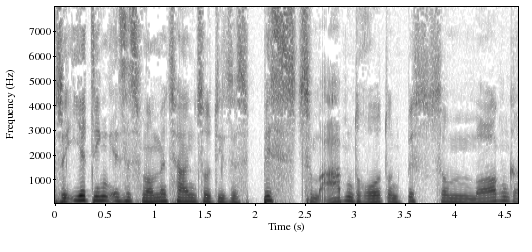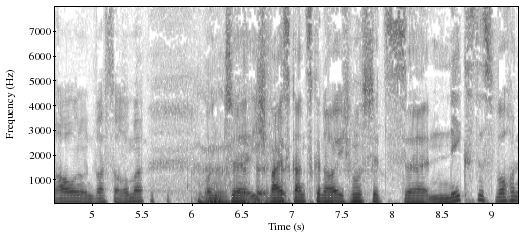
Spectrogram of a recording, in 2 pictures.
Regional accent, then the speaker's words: Bingen, Rhineland-Palatinate, Germany; German is a second language; Das heißt, ich bin Engländer irischer Abstammung. Bin in Bingen, bin ich groß geworden. Meine Eltern, die sind nach Deutschland gezogen in den 60ern. Da war ich Kleinkind, habe dann im Kindergarten Deutsch gelernt.

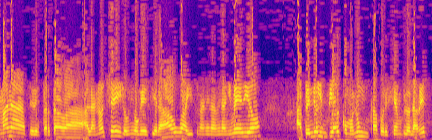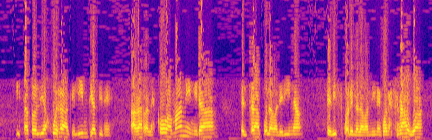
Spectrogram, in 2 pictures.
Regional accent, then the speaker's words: La Plata, Buenos Aires Province, Argentina; Lo digo yo, que soy platense, y lo digo por la ciudad de La Plata

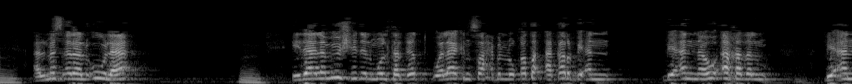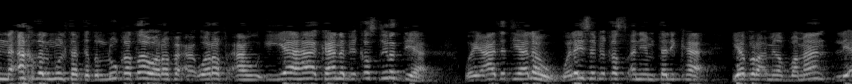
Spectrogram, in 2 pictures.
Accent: Yemen; هذا موجود في الخدمة المدنية عندنا في اليمن

